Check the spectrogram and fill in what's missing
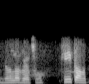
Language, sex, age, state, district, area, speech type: Odia, male, 45-60, Odisha, Nabarangpur, rural, conversation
